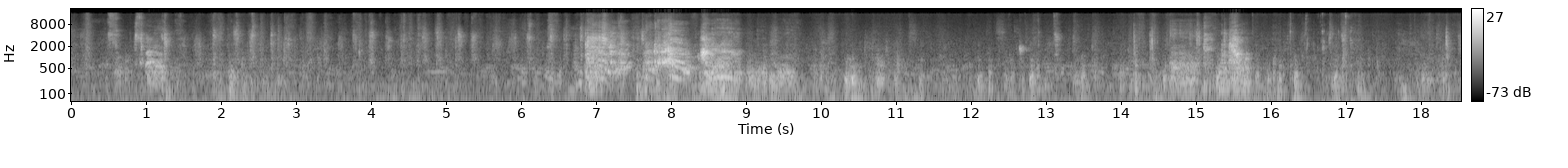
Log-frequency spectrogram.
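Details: Ten-week-old Bull Terrier puppies whimper and yelp in short, uneven bursts, with scuffling noises between them.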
